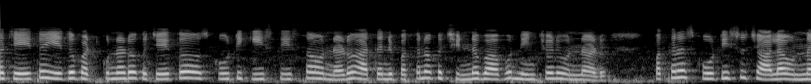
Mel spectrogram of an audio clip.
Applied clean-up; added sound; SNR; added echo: none; none; none; none.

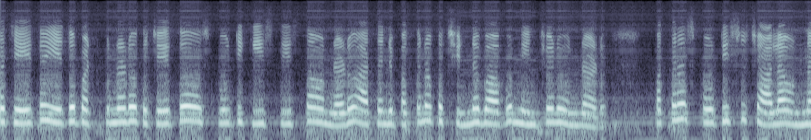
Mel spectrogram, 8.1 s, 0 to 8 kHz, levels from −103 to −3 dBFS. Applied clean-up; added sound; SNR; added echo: neural separator model SepFormer DNS4.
